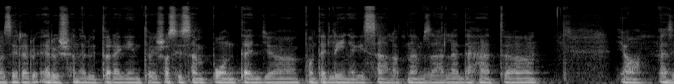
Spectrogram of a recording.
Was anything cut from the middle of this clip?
no; 0 cuts

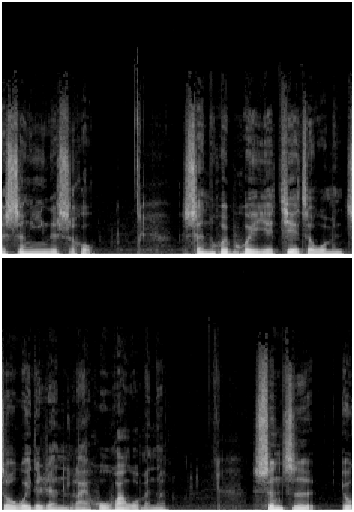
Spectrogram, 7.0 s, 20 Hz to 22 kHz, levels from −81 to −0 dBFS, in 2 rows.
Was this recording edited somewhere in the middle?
no; 0 cuts

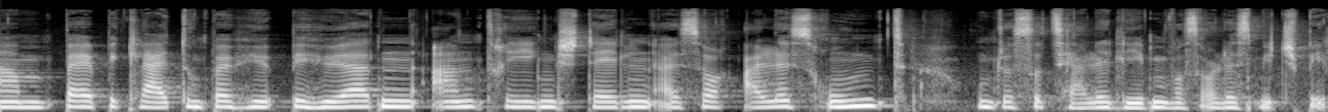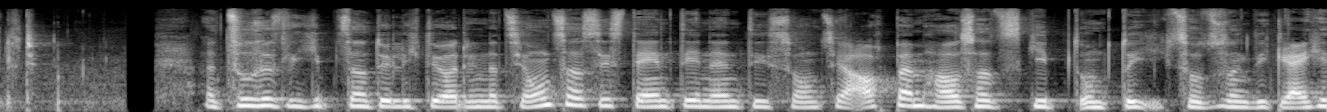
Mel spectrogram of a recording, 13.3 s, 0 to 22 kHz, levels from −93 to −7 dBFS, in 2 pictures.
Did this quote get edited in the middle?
no; 0 cuts

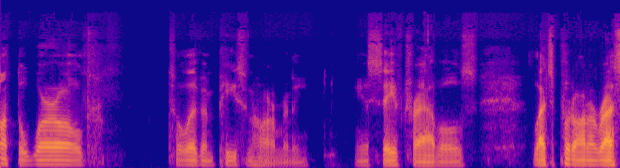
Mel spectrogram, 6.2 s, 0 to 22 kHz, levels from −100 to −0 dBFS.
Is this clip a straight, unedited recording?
no; 1 cut; at 3.7 s

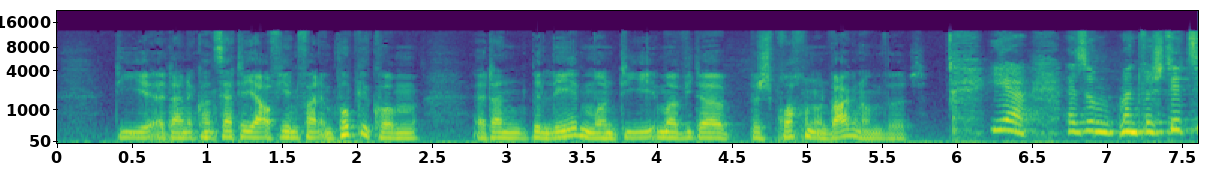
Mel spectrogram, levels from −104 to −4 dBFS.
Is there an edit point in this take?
no; 0 cuts

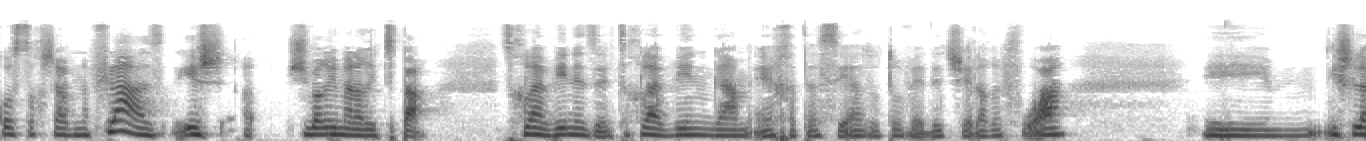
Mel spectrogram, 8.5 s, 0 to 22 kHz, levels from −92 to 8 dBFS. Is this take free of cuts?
no; 1 cut; at 3.1 s

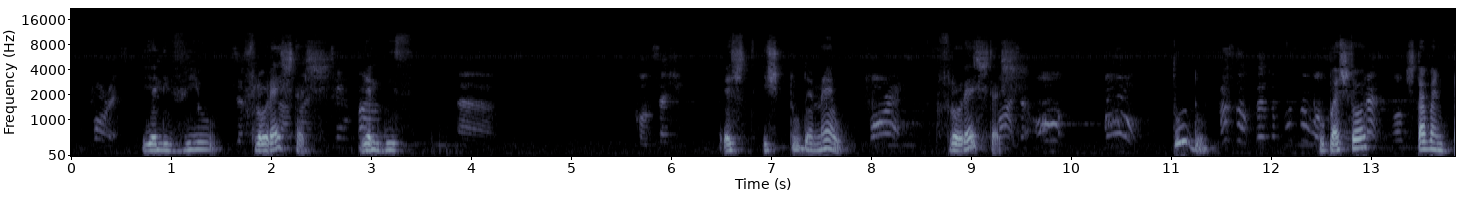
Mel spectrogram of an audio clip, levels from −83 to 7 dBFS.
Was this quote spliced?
no; 0 cuts

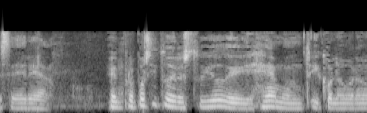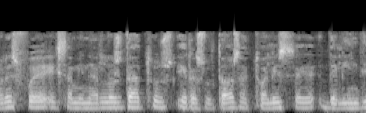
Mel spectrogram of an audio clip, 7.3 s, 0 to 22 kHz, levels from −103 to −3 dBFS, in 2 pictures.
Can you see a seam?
yes; 1 cut; at 1.0 s

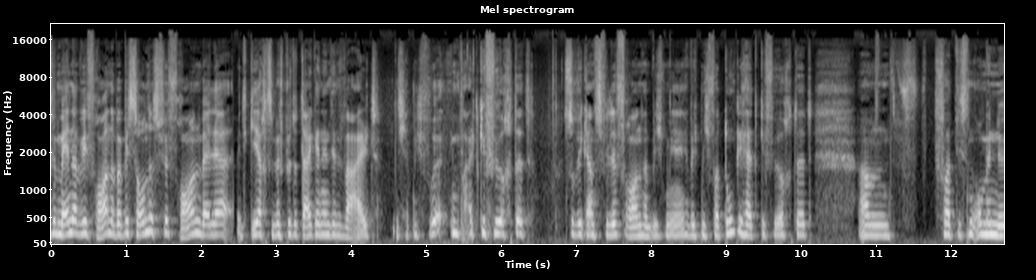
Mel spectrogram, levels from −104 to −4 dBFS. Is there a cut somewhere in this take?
no; 0 cuts

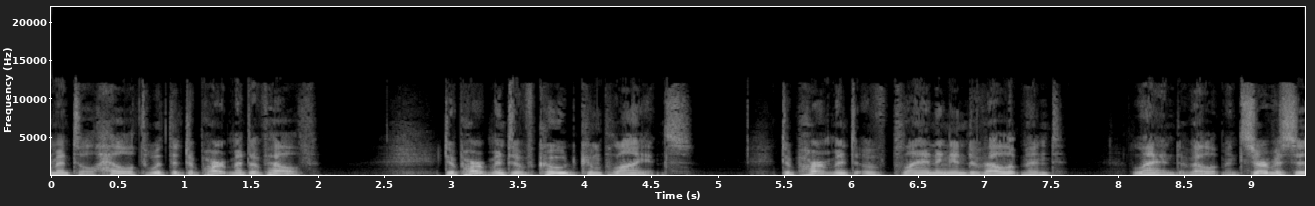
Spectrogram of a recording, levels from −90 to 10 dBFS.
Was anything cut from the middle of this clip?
no; 0 cuts

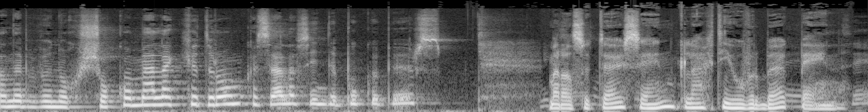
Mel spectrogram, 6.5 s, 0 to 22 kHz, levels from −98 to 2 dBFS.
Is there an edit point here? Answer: yes; 1 cut; at 4.0 s

